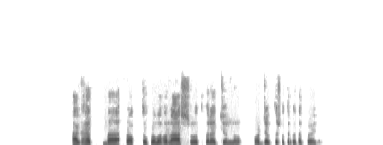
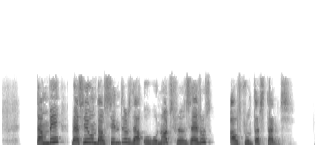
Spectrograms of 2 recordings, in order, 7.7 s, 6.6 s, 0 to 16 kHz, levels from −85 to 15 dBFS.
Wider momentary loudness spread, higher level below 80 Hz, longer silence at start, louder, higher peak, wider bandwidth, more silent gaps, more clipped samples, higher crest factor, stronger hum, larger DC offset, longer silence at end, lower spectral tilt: about the same, 9 LU vs 7 LU; second, -72 dBFS vs -64 dBFS; first, 1.45 s vs 0.75 s; second, -25 LUFS vs -18 LUFS; second, -6 dBFS vs -2 dBFS; about the same, 7.8 kHz vs 8 kHz; second, none vs 4.36-4.59 s; neither; about the same, 20 dB vs 16 dB; neither; neither; first, 1.35 s vs 0.9 s; about the same, -3.5 dB/octave vs -2.5 dB/octave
